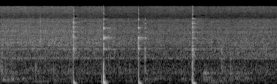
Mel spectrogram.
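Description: Carrots fry in a hot pan for chicken soup, giving a steady bright sizzle broken by four or five sharp clicks of a utensil stirring against the pan, close and without speech.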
